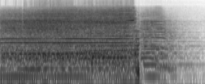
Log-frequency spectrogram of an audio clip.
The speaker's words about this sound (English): They got real loud and then one horn honk. I just had to keep that in there. It's kind of painful. It was intense.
